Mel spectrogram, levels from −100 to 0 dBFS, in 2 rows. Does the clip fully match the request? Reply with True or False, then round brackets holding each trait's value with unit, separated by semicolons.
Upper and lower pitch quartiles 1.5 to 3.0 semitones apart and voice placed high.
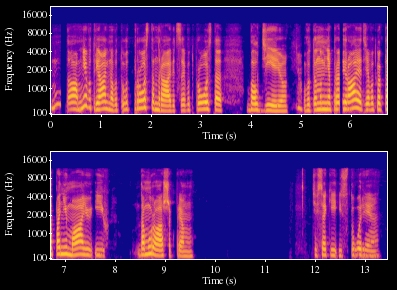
False (3.4 semitones; 220 Hz)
